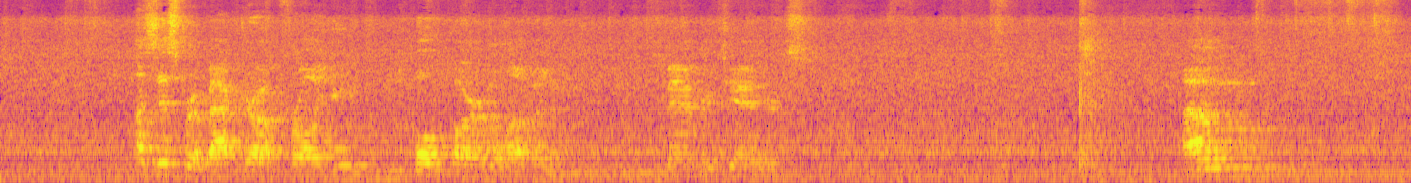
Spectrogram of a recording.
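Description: A man speaks calmly nearby in an echoing room.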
